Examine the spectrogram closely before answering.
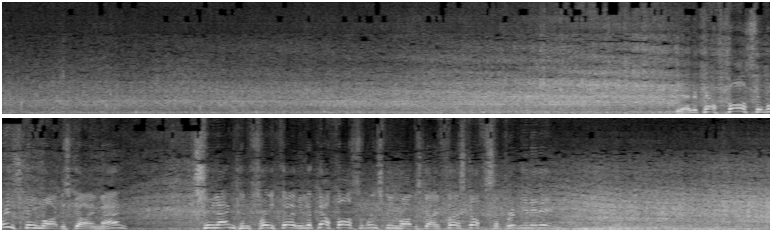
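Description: A jet airliner's engines roar loudly.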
